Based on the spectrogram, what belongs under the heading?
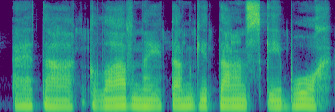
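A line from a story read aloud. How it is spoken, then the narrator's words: Whispered. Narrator (Russian): шепнул Кымыкей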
